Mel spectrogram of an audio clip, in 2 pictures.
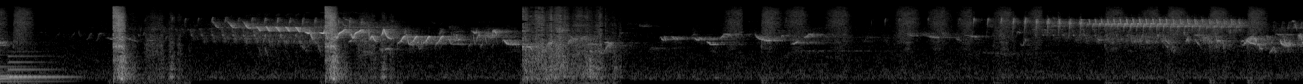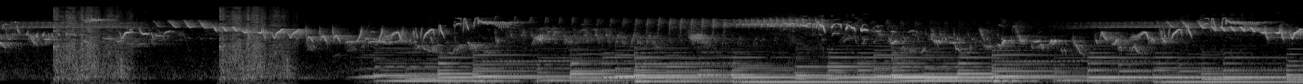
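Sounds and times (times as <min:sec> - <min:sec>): paintbrush sweeping sand on plastic: 0:00.0 - 0:00.5, 0:01.2 - 0:01.9, 0:03.2 - 0:04.0, 0:05.2 - 0:06.2, 0:07.2 - 0:12.9, 0:13.6 - 0:14.4, 0:15.2 - 0:16.0
small birds chirping: 0:00.0 - 0:26.0.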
